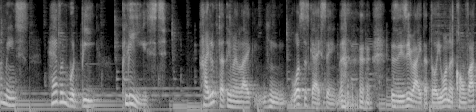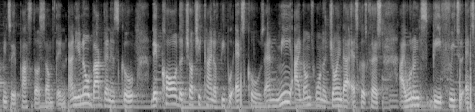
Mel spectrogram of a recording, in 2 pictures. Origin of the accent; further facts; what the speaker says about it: Olo, Imo, Nigeria; I am a gospel music artist. I'm from Imo State, Olo precisely.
